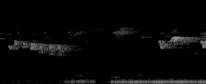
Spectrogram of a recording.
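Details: A newly kept Olive-backed Tailorbird, held in a bright, shaded, warm spot, starts calling with a high, thin chirping call in two short bursts, with a low hum and faint voices underneath.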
